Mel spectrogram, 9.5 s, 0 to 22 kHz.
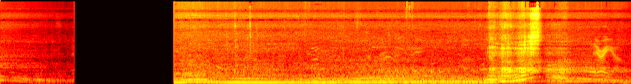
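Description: Ferrari mid-engine V12 supercar at a car meet, its engine droning loudly and steadily after a brief silence, with a rising rev swell near the end.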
